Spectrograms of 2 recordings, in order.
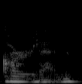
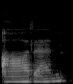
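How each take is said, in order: First: The name is said with an R sound. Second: The name is said with no R sound. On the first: The speaker calls it wrong. "It's not Arden" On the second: The speaker calls it right. "the name doesn't have an R in it"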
